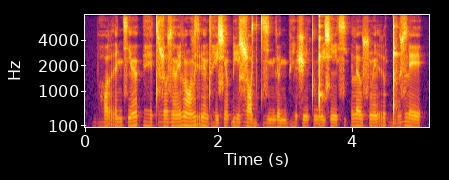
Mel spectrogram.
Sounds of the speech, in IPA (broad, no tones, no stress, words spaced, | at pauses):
bʱɔrɛnʲsʲə̃ | ɦetɮozə̃ɪ̯ lɔ̃z rʲɔ̃dʱeɕə̃ ɓi ɮɔ dʲətzʲonʲlonʲ bʱĩʂjĩtŋ͡ǃiɕĩsʲ | ləʊ̯sʷẽ ruɡ͡ǃuz le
